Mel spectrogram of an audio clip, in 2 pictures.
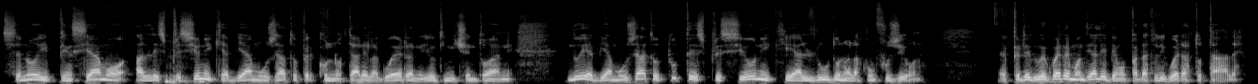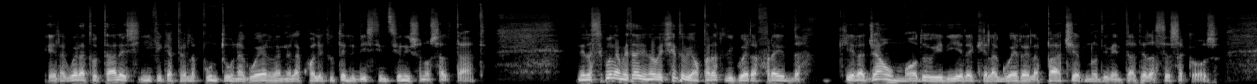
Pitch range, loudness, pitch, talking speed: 85-110 Hz, -19 LUFS, 95 Hz, 190 wpm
